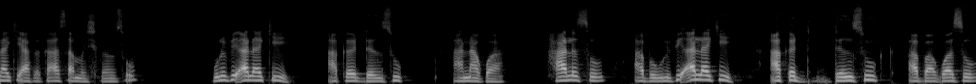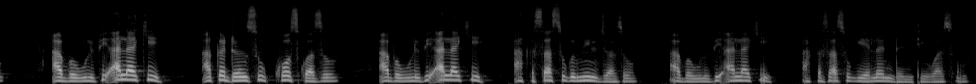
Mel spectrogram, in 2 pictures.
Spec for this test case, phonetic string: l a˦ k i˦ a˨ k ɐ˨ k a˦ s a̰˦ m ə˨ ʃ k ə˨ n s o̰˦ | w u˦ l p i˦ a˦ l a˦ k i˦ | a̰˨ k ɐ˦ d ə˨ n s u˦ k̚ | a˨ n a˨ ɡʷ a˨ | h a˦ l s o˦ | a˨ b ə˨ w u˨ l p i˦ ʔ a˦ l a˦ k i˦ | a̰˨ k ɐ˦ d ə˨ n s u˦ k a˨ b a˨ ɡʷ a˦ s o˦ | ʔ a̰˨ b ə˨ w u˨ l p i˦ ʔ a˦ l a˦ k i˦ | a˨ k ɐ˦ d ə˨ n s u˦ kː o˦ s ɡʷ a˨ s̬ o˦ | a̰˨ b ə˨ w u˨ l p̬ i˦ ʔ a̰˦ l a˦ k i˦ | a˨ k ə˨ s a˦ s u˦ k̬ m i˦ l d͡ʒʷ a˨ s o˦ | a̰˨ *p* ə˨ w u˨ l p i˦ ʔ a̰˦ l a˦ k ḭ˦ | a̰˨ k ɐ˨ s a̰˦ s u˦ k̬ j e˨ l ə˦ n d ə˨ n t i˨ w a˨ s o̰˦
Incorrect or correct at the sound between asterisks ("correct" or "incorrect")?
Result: incorrect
